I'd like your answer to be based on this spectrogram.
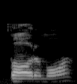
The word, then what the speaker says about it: Baltimore: I've been living well, living in the purple and black, you know, in the beautiful city of Baltimore right now, or as we would say, Baltimore, because we don't pronounce that T, you know.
